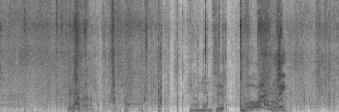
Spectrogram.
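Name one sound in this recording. A zip on a bag opens with a rasp.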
